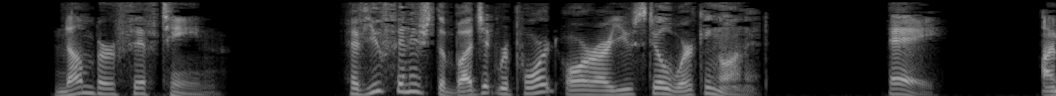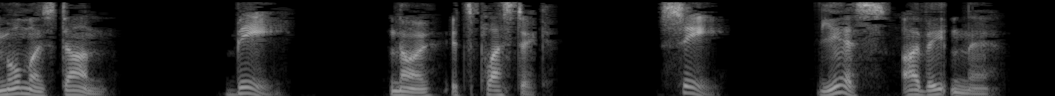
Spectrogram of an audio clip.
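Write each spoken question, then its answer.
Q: Have you finished the budget report or are you still working on it?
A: A: I'm almost done.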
